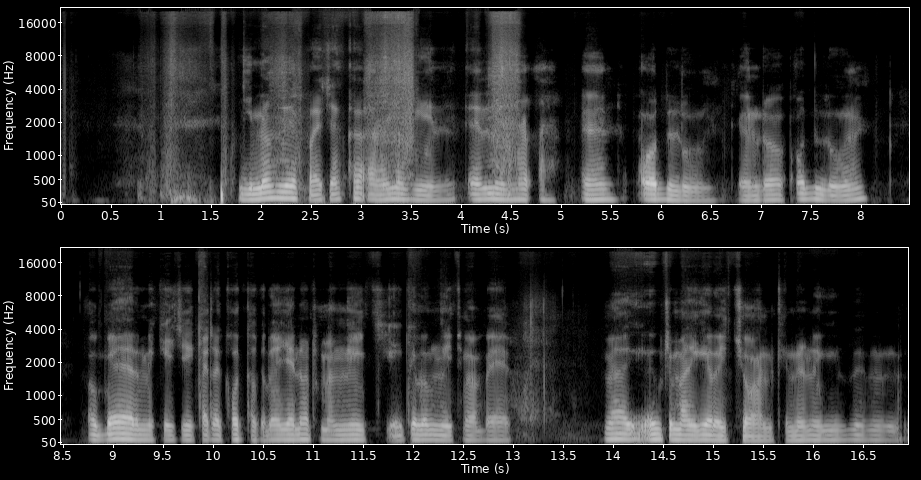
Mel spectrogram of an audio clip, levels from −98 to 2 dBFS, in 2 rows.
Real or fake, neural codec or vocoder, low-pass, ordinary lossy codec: fake; codec, 44.1 kHz, 2.6 kbps, SNAC; none; none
